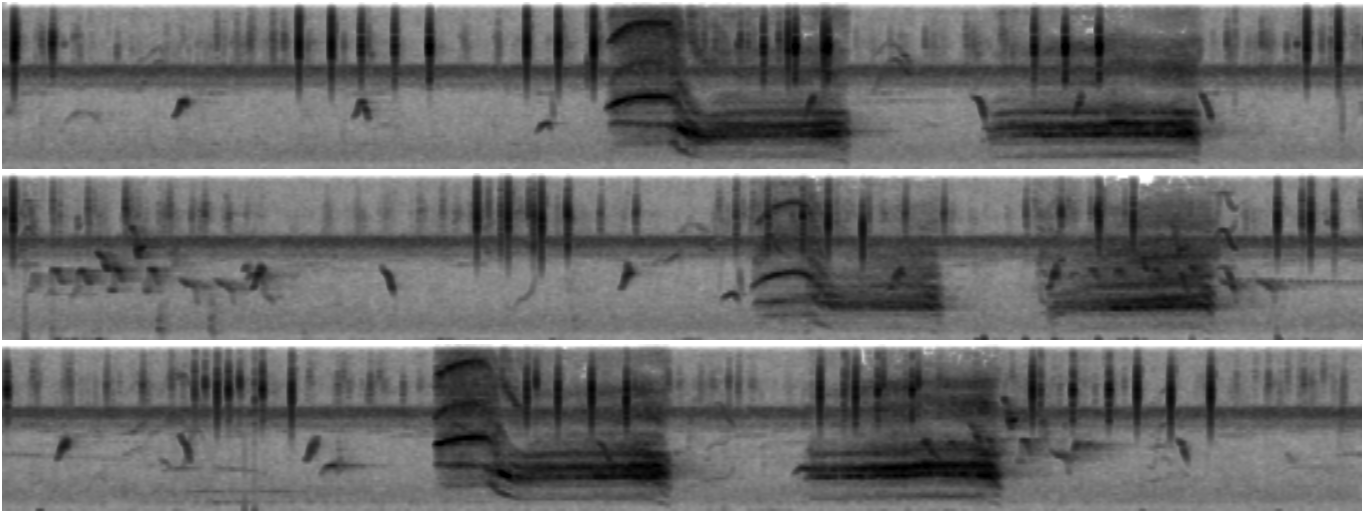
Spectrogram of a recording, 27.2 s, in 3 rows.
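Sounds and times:
faint chirps: 0:03.4 - 0:27.2
bird harsh hissing screech: 0:04.1 - 0:05.7, 0:06.6 - 0:08.2, 0:14.1 - 0:15.4, 0:16.0 - 0:17.4, 0:21.0 - 0:22.8, 0:23.4 - 0:25.0
dull low thumps and knocks: 0:11.9 - 0:12.9, 0:15.5 - 0:18.6.

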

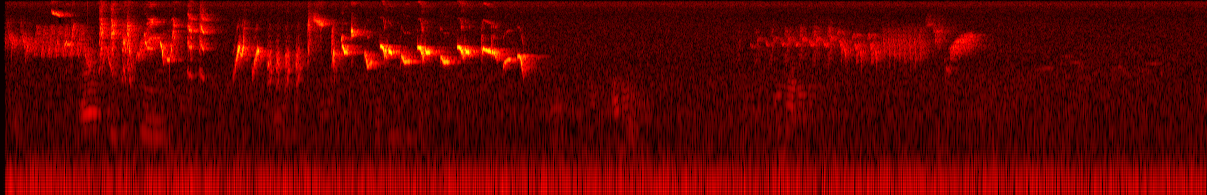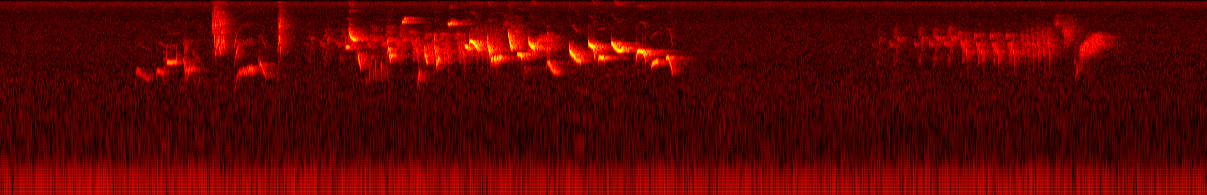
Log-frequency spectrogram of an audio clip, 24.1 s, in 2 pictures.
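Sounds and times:
Eurasian blackcap warbling song: 0:00.1 - 0:05.5, 0:07.4 - 0:11.7, 0:13.4 - 0:19.0.

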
